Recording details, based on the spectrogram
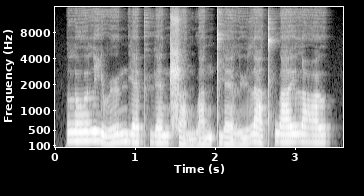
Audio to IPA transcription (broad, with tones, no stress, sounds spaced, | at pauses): l o˥ ʊ̯ l i˥˩ ɻ ɻ̩˥ n̪ j ɛ˥ pʰ ɥ ɛ˥ n ʂ ä˨˩ n̪ w a˧˥ n t̪ j ɛ˨˩ l y˧˥ l ä˧˥ t̪ʰ w a˥ ɪ̯ l ɑ˥ ʊ̯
